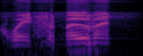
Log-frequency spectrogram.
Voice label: Voice Male Radio Wait For Movement

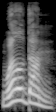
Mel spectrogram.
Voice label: Well Done Mouse Squirrel Cartoon

